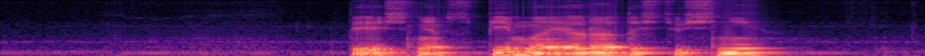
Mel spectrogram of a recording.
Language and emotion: Russian, neutral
